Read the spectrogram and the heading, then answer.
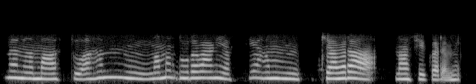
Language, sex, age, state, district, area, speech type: Sanskrit, female, 18-30, Odisha, Jajpur, rural, conversation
